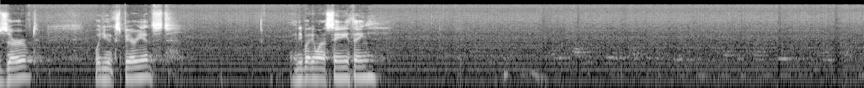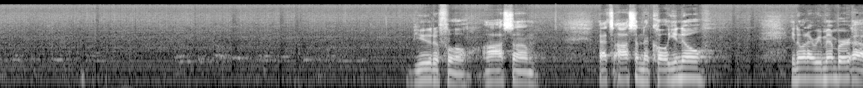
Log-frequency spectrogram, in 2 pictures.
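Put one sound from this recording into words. A man speaks with long pauses through a microphone in a large echoing hall.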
